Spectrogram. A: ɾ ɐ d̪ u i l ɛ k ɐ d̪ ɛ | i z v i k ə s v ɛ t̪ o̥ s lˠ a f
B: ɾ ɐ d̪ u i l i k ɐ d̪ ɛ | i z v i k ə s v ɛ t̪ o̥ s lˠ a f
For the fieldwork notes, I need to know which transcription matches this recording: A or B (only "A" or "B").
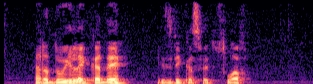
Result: A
